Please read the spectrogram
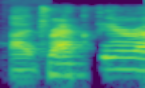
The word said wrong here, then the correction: Dar'Khan Drathir: Uh, Dar'Khan Drathir. That's it, that's it.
